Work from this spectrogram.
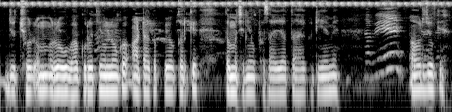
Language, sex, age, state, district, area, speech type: Urdu, male, 30-45, Uttar Pradesh, Mirzapur, rural, spontaneous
